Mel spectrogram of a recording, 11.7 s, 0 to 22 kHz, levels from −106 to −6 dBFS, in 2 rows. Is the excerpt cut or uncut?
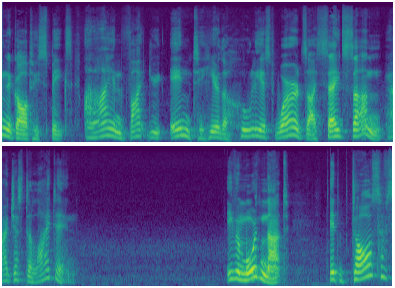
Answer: cut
